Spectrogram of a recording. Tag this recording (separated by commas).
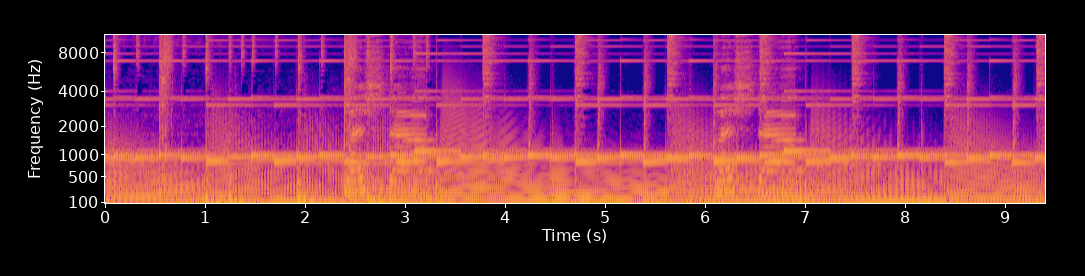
Music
